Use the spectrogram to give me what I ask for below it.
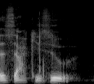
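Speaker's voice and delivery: plain reading voice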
